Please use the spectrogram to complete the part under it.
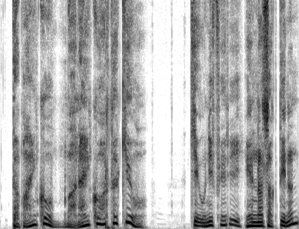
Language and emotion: Nepali, fearful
